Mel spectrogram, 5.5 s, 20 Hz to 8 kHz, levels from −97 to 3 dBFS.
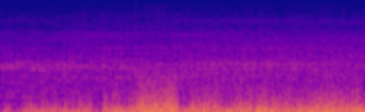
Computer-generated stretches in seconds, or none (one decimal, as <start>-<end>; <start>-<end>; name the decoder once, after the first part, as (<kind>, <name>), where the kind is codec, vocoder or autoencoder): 0.0-0.8 (codec, DAC); 3.9-4.8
